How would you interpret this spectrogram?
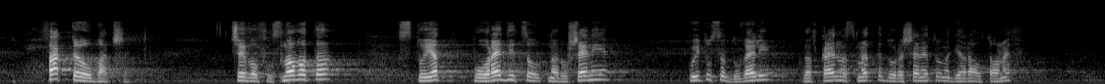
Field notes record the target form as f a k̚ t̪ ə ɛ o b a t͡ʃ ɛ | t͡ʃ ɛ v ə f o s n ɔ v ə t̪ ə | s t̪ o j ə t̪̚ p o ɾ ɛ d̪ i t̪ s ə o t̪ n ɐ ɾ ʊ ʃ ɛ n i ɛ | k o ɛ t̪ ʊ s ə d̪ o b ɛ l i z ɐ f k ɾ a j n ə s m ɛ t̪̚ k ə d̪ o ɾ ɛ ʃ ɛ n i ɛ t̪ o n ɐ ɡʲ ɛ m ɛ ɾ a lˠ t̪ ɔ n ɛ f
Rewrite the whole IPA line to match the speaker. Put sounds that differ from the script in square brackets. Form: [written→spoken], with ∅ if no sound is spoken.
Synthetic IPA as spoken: f a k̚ t̪ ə ɛ o b a t͡ʃ ɛ | t͡ʃ ɛ v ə f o s n ɔ v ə t̪ ə | s t̪ o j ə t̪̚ p o ɾ ɛ d̪ i t̪ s ə o t̪ n ɐ ɾ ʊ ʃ ɛ n i ɛ | k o [ɛ→i] t̪ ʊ s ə d̪ o [b→v] ɛ l i [z→v] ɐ f k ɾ a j n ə s m ɛ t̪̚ k ə d̪ o ɾ ɛ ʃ ɛ n i ɛ t̪ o n ɐ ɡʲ ɛ [m→n] ɛ ɾ a lˠ t̪ ɔ n ɛ f

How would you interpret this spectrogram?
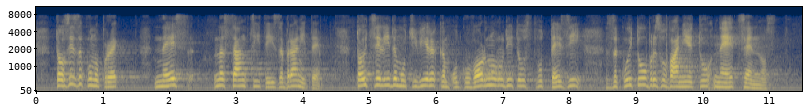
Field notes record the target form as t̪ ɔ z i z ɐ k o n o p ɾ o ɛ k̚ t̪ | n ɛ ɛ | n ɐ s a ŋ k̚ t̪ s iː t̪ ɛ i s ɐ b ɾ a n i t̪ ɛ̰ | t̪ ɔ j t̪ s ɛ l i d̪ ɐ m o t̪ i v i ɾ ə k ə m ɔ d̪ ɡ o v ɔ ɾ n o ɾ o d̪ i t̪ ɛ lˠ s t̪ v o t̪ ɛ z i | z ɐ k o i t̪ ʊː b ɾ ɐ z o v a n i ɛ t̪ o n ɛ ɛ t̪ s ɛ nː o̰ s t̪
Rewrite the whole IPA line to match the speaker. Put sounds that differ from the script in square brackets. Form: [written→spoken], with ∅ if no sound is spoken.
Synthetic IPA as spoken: t̪ ɔ z i z ɐ k o n o p ɾ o ɛ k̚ t̪ | n ɛ ɛ | n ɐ s a ŋ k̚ t̪ s iː t̪ ɛ i [s→z] ɐ b ɾ a n i t̪ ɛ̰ | t̪ ɔ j t̪ s ɛ l i d̪ ɐ m o t̪ i v i ɾ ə k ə m [ɔ→o] d̪ ɡ o v ɔ ɾ n o ɾ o d̪ i t̪ ɛ lˠ s t̪ v o t̪ ɛ z i | z ɐ k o i t̪ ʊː b ɾ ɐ z o v a n i ɛ t̪ o n ɛ ɛ t̪ s ɛ nː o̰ s t̪

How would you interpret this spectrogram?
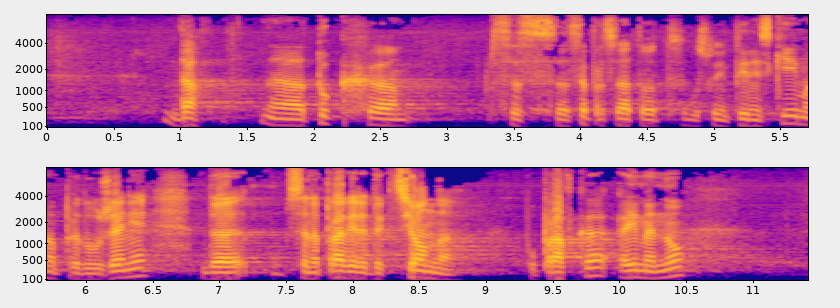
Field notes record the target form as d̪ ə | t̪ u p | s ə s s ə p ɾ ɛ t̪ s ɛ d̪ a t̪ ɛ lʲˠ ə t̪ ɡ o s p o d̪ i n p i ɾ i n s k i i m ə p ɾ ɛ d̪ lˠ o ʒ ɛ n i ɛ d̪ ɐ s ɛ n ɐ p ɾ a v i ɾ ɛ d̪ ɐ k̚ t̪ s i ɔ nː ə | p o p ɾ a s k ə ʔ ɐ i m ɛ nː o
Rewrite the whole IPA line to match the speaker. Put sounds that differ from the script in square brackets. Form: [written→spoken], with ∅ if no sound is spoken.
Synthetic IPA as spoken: d̪ [ə→a] | t̪ u [p→k] | s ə s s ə p ɾ ɛ t̪ s ɛ d̪ a t̪ ɛ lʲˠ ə t̪ ɡ o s p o d̪ i n p i ɾ i n s k i i m ə p ɾ ɛ d̪ lˠ o ʒ ɛ n i ɛ d̪ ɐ s ɛ n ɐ p ɾ a v i ɾ ɛ d̪ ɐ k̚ t̪ s i ɔ nː ə | p o p ɾ a [s→f] k ə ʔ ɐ i m ɛ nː o

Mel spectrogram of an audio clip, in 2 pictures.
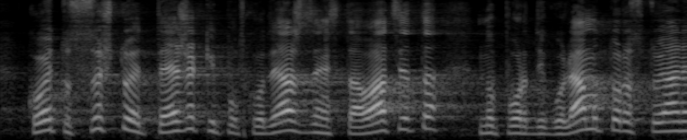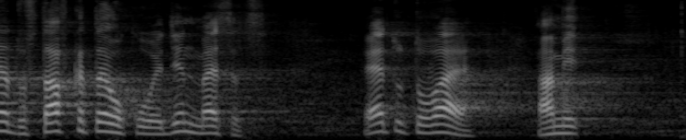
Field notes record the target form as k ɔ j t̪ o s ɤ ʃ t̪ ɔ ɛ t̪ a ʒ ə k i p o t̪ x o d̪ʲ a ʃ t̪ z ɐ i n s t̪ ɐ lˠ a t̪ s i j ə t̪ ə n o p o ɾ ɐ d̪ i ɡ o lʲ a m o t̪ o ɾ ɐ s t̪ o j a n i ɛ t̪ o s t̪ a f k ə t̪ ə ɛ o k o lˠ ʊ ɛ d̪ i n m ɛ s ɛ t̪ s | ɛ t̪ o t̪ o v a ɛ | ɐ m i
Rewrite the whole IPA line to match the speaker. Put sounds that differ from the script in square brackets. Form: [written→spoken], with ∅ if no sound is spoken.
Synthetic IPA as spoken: k ɔ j t̪ o s ɤ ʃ t̪ [ɔ→o] ɛ t̪ [a→ɛ] ʒ ə k i p o t̪ x o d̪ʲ a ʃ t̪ z ɐ i n s t̪ ɐ lˠ a t̪ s i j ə t̪ ə n o p o ɾ ɐ d̪ i ɡ o lʲ a m o t̪ o ɾ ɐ s t̪ o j a n i ɛ [t̪→d̪] o s t̪ a f k ə t̪ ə ɛ o k o lˠ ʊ ɛ d̪ i n m ɛ s ɛ t̪ s | ɛ t̪ o t̪ o v a ɛ | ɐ m i

